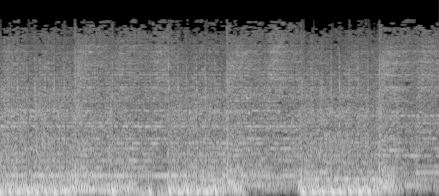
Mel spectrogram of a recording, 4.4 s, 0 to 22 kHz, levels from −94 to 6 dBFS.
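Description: From start to finish the audio shows hard clipping. The signal drives about 6 dB past what the chain can pass, so its peaks are sliced flat, affecting somewhat under a tenth of the samples. Those squared-off tops add harmonics high in the spectrum, heard as crackle on the peaks. Unlike soft saturation, which rounds peaks gradually and sounds warm, this edge appears abruptly as level rises and stays brittle.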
